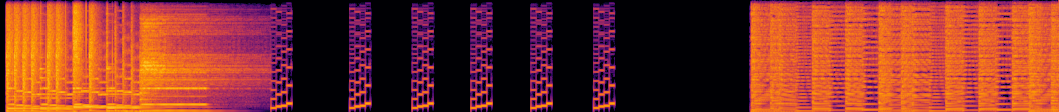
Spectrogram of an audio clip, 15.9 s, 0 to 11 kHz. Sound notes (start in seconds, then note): 4.0 notifications - level up + items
